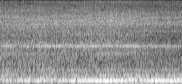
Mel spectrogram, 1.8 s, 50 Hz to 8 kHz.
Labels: {"label": "anthrophony, boat engine", "recorder": "SoundTrap 500"}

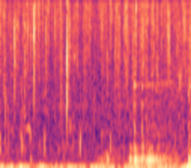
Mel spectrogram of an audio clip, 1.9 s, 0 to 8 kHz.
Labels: {"label": "biophony", "recorder": "SoundTrap 300"}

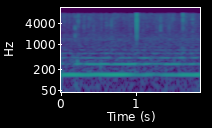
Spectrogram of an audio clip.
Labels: {"label": "biophony, midshipman", "recorder": "SoundTrap 500"}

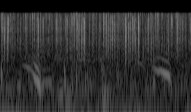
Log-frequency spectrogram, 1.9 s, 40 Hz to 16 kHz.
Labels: {"label": "biophony, cascading saw", "recorder": "SoundTrap 600 or HydroMoth"}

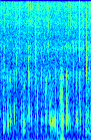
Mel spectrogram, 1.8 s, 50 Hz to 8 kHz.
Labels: {"label": "biophony, sea urchins (Echinidae)", "recorder": "SoundTrap 600 or HydroMoth"}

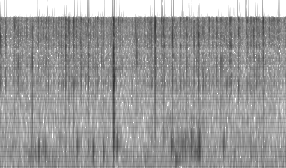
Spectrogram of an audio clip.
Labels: {"label": "ambient", "recorder": "HydroMoth"}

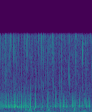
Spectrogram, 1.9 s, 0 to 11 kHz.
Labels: {"label": "biophony, rattle", "recorder": "SoundTrap 500"}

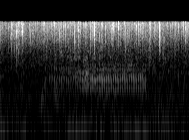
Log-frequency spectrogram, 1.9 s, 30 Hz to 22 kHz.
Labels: {"label": "biophony, croak", "recorder": "SoundTrap 500"}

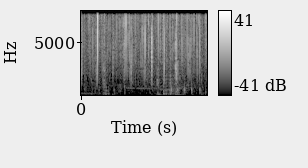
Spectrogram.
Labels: {"label": "biophony", "recorder": "SoundTrap 300"}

